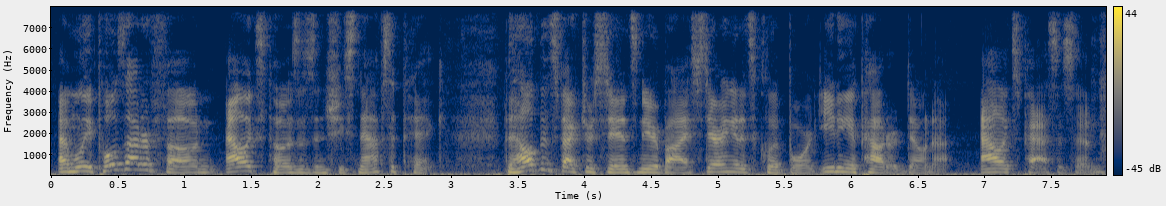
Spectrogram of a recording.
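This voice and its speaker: Woman narrating script directions at a comedy table read, very up and down pitch. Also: expressive, brisk, fairly bright tone. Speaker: stage direction reader.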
